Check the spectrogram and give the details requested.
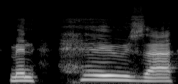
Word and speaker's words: Mendoza: It is Mendoza.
